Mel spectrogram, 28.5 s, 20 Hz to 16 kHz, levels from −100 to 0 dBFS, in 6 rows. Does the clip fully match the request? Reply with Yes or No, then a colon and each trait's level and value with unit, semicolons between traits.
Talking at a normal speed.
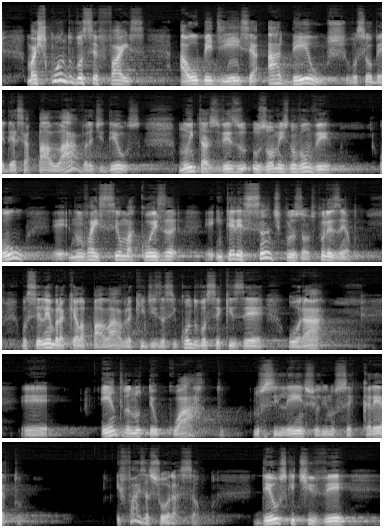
Yes: average, 135 wpm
